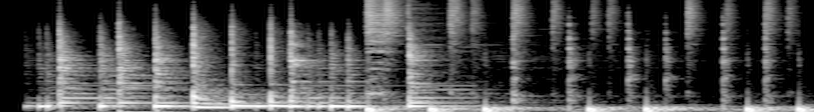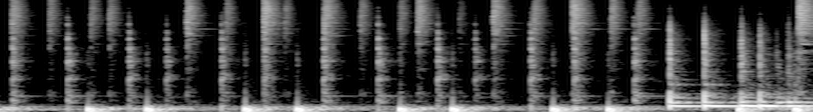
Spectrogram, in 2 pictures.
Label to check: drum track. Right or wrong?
Right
